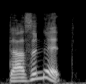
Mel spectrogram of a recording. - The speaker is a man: No, female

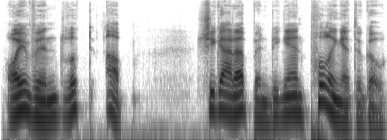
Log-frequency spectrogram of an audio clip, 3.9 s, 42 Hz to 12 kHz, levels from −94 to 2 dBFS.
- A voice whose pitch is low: Yes, low, 115 Hz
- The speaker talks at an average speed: Yes, average, 185 wpm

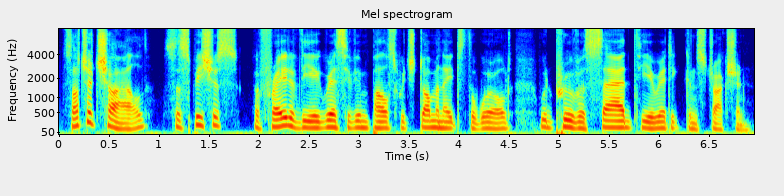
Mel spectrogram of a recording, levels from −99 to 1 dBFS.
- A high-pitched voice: No, medium, 140 Hz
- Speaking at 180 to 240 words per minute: No, average, 165 wpm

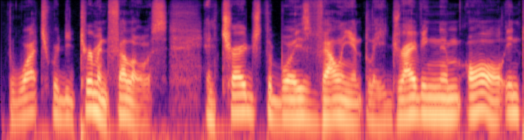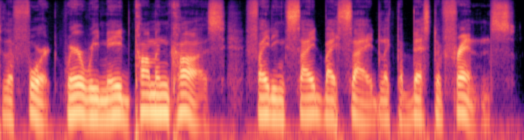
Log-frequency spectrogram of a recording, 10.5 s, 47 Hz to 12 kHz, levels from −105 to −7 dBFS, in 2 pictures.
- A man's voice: Yes, male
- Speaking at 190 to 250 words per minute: No, average, 170 wpm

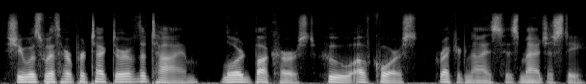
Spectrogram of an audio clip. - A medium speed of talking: Yes, average, 165 wpm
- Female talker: No, male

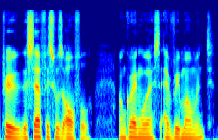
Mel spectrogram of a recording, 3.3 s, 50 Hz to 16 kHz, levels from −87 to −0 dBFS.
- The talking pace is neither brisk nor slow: Yes, average, 185 wpm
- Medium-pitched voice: No, low, 120 Hz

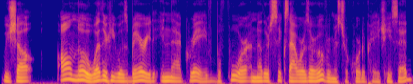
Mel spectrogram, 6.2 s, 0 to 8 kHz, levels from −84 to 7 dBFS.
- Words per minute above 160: Yes, fast, 205 wpm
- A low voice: Yes, low, 125 Hz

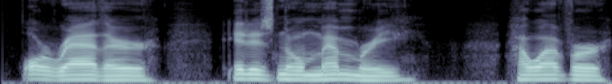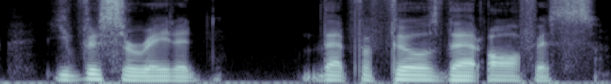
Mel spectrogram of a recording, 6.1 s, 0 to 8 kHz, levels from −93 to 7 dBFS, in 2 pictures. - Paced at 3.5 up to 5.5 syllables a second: Yes, 5.4 syllables/s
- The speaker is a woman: No, male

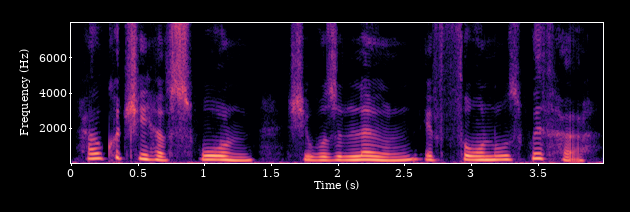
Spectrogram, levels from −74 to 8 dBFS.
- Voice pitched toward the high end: Yes, high, 215 Hz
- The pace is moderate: Yes, average, 195 wpm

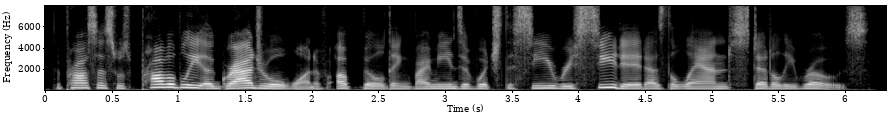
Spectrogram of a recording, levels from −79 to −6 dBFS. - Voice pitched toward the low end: No, high, 190 Hz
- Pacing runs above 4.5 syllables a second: Yes, 5.3 syllables/s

